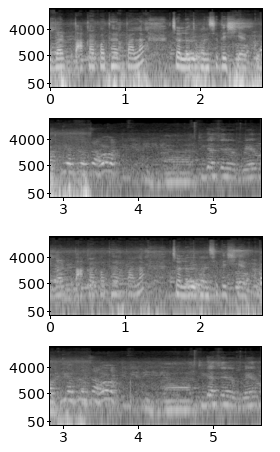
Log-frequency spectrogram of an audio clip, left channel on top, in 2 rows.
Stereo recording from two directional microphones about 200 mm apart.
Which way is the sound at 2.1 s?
25° left (ahead or behind).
